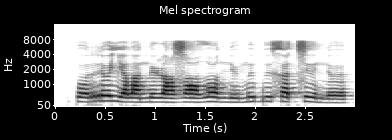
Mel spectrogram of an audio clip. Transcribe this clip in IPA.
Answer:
p o˨ r ɵ˦ lʲ e˨ lˠ ɐ˨ n ɨ˨ ɭ a˨ zˤ ɨ˨ ðˤ ʉ˦˨ n ʉ˨ m ɨ˦ b ɨ˦ x ɐ˦ t͡s ɨ˦˨ n ɵ˨

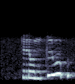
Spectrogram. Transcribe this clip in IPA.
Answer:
p r o˧ m k l u˥˩ ʔ

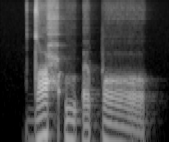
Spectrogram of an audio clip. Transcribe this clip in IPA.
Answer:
dˤ a ħ ʔ u ʔ ɐ p ɔ

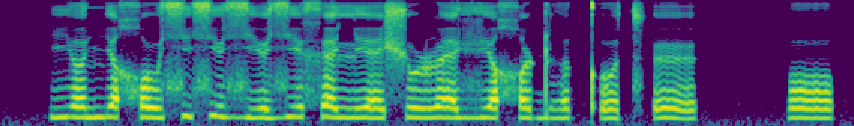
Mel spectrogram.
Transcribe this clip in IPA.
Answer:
j ə nʲ ɛ χ u sʲ ə sʲ o zʲ ø zʲ ɛ x ɛ lʲ ɛ ʃ u ɭ ɛ vʲ ə χ ø ɖʱ ə kʼ ʊ t͡sʼ ø | o

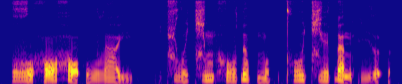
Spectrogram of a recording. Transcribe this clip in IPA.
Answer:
ɣ o̰˧˨ h ɔ̰˧˥ h ɔ̰˧˨ ʔ u˨˩ l a˧˩˨ j | t͡ɕ u˧˩ ə̯ t͡ɕ ə˧ m h o˨˦ ɗ ə˨˩ p̚ m ə˨˩ p̚ t̪ʰ o˧ t͡ɕ e˨˦ ɗ a̰˧˨ n k ḭ˧˨ ə̯ ʔ

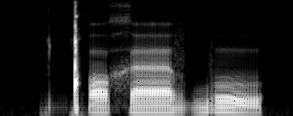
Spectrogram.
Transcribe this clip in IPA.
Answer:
ǃʼ ɔ x ɜː v b u

